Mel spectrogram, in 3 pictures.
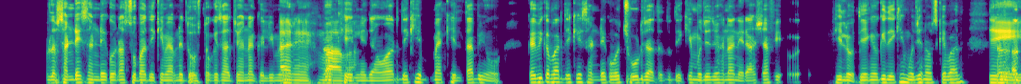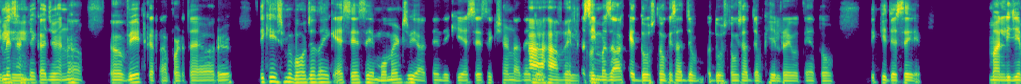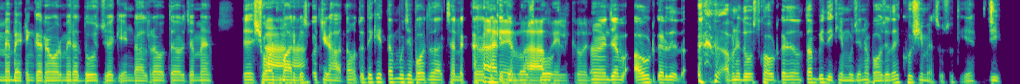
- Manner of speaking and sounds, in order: in English: "संडे-संडे"; in English: "संडे"; in English: "फ़ील"; in English: "संडे"; in English: "वेट"; in English: "मोमेंट्स"; other background noise; in English: "बैटिंग"; in English: "शॉर्ट"; laughing while speaking: "अरे, वाह!"; tapping; cough
- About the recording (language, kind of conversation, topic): Hindi, podcast, कौन सा शौक आपको सबसे ज़्यादा सुकून देता है?
- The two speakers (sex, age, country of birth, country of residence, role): male, 20-24, India, India, host; male, 55-59, India, India, guest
